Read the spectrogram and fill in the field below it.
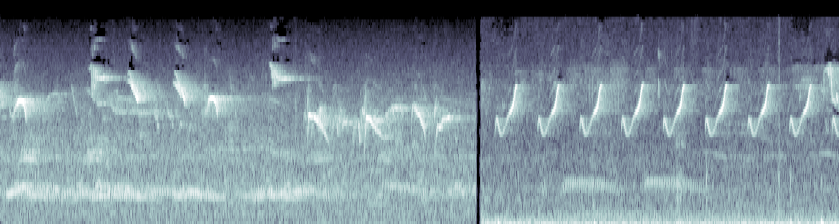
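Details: Male Oriental magpie-robin in Central India, near Satpura, singing varied whistled phrases with rising and falling slurs, followed by a series of the same sharp upswept whistle repeated about every half second, with low rumbling background noise.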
